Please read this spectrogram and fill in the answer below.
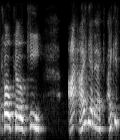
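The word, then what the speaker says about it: CocoCay: what a story Jim it's called Coco ki which rhymes with day not kee coke okay not tea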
